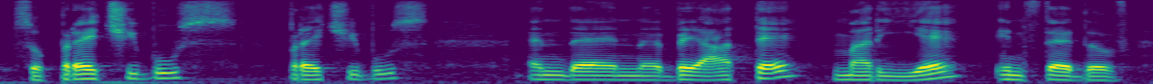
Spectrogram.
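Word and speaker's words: precibus: of course, Catholic doctrine and the pronunciation is clearly ecclesiastical because the C is pronounced as a ch. So preus prechibus and then mar instead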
